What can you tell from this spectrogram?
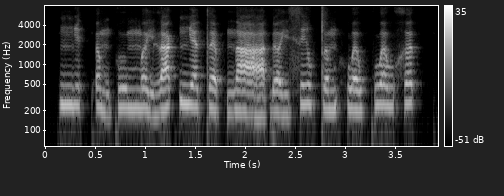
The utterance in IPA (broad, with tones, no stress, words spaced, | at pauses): ɲi˦˥t̚ʔə˧˩mku˧ mə˧˩jla˦˥k̚ɲɛ˧t̪ɛ˨˩p̚ naː˧˩ɗə˨˩j si˧wt̪ə˨˦mhwə˨˩w kwə˧wxə˦˥t̚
